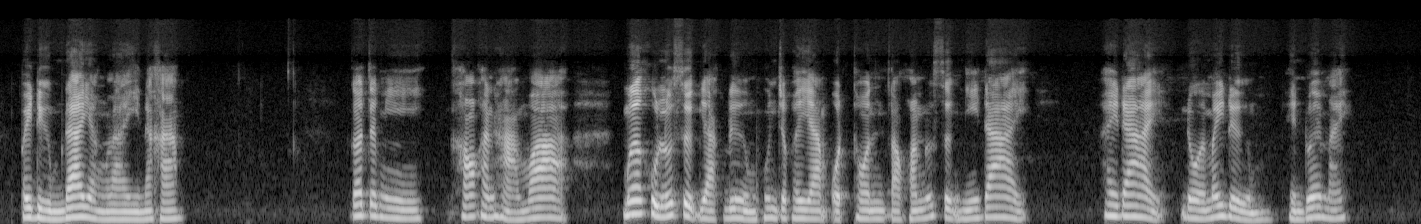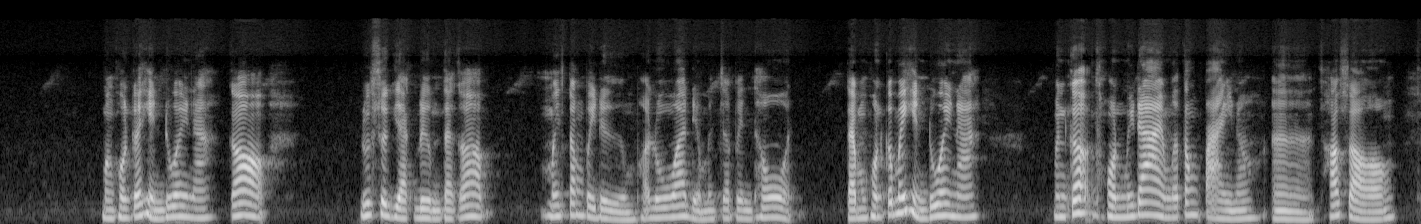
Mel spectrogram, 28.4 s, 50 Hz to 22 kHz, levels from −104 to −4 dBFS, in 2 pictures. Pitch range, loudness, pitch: 150-190 Hz, -26 LUFS, 170 Hz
